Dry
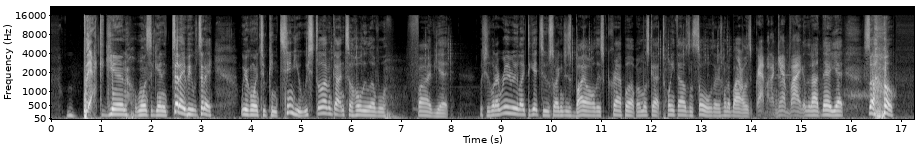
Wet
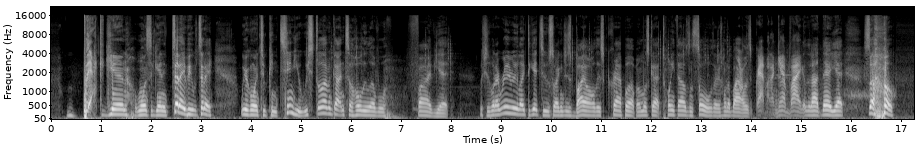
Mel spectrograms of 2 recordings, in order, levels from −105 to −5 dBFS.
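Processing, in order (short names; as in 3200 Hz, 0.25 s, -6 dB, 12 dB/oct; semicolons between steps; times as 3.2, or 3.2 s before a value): tone controls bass -2 dB, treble -11 dB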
